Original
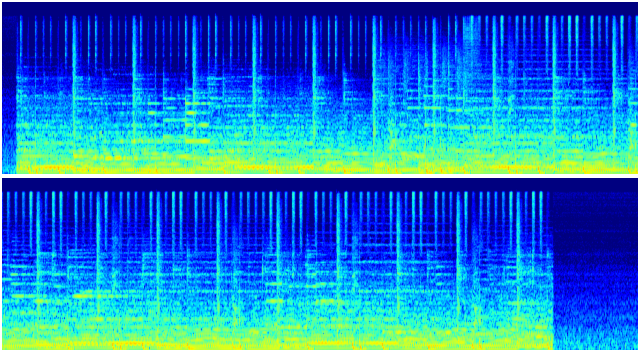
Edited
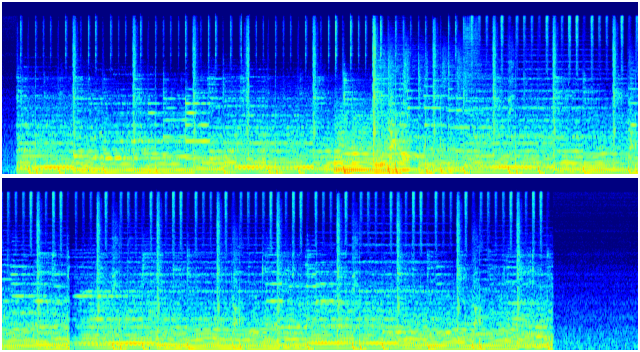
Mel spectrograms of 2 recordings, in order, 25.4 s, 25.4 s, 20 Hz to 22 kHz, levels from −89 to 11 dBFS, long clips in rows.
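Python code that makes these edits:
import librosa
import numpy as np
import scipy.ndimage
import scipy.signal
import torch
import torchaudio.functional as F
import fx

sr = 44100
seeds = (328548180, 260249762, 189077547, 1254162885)

y = fx.edit(x, sr, fx.reverse_span(start_s=4.68, length_s=0.58),
    fx.clip_gain(start_s=6.64, length_s=1.5, db=7.5),
    fx.fade_in_from(start_s=14.06, length_s=0.55, floor_db=-19.0), tone=tone)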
